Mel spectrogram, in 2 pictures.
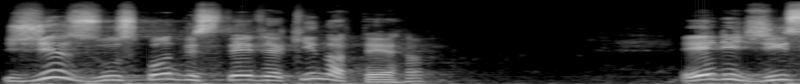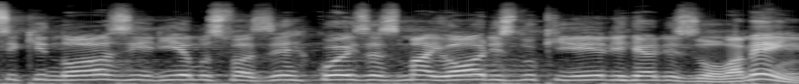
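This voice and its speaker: A man speaks slowly-ish, at a fairly slow pace, his pitch high for a man. Ordinary pitch variation comes through with audible room echo. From Bahia, Brazil (interior). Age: 50s. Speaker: pastor. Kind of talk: sermon. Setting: church.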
